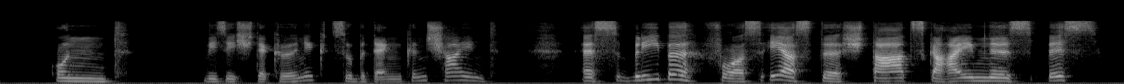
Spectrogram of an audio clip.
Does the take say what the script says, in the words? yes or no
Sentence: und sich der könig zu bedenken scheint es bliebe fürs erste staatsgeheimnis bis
no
